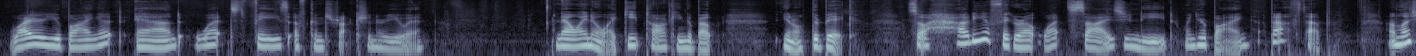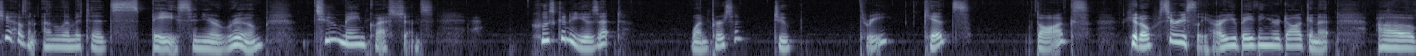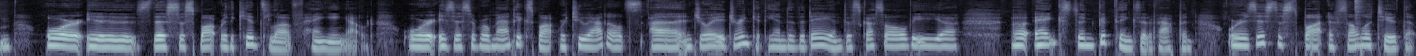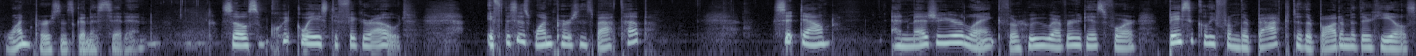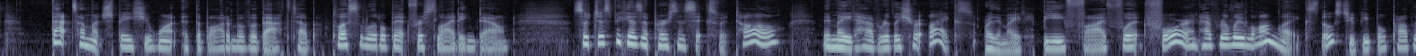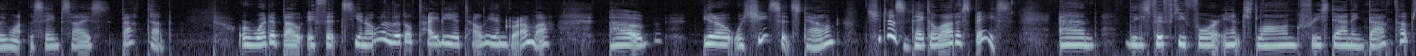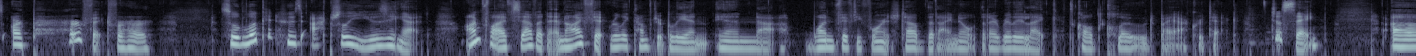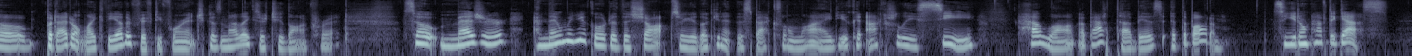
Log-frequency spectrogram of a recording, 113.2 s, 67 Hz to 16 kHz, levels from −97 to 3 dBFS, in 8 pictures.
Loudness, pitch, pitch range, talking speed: -32 LUFS, 185 Hz, 160-220 Hz, 180 wpm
